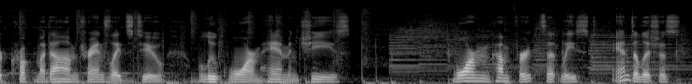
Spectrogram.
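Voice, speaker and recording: Male game readthrough narrator, mid-pitched, reading scripted prose with wry drama over background music. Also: fairly bright tone. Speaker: visual novel readthrough player and narrator.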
